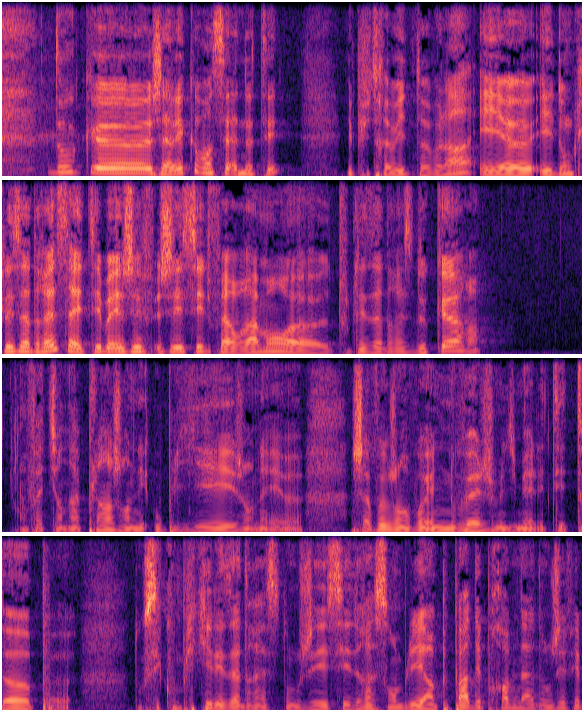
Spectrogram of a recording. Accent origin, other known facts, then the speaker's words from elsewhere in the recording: Paris, Île-de-France, France; je suis mi-ville, mi-campagne. C'est-à-dire que je suis parisienne, je suis née à Paris, je ne connais que Paris. Mes parents et grands-parents étaient parisiens. Une de mes grand-mères était russe, mais en fait, elle était quand même complètement parisienne.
